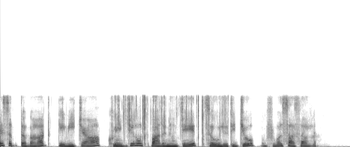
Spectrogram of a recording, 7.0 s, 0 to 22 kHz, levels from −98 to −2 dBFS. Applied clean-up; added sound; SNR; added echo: neural diffusion model UNIVERSE++.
